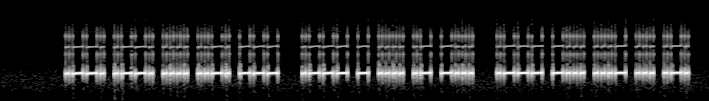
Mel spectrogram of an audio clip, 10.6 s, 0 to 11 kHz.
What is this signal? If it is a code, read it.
Morse code, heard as a keyed tone, machine-sent, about 23 wpm, 840 Hz. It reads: PPHFO JTHAB JBVSR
